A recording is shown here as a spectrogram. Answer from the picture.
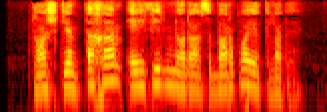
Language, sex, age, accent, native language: Uzbek, male, 18-24, Jizzax, Uzbek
